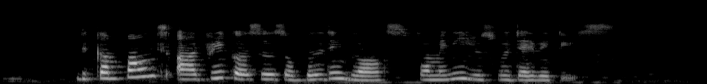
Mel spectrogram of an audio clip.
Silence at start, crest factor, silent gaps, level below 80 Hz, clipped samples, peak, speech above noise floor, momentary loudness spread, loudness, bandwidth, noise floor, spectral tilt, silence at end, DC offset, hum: 0.75 s; 18 dB; none; -74 dBFS; under 0.1%; -10 dBFS; 44 dB; 20 LU; -28 LUFS; 7.2 kHz; -72 dBFS; -5.5 dB/octave; 1 s; under 0.1%; none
